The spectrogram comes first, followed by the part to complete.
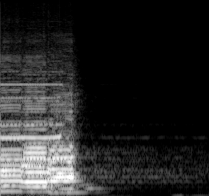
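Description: A jazz reed quartet of saxophones and bass clarinet plays a full chord over a deep bass line. The chord cuts off sharply under a second in, and the room's reverberation fades to near silence through a rest.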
